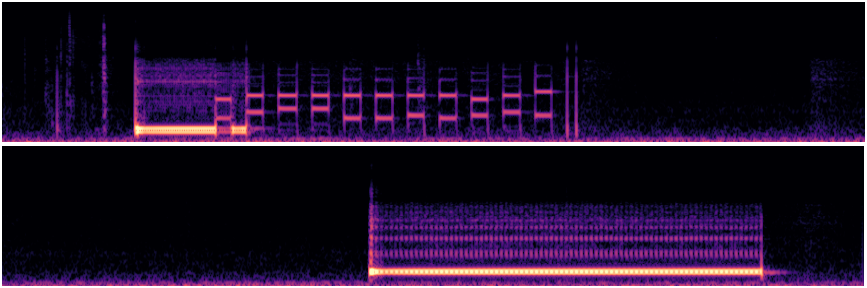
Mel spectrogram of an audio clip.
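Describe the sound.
Touch-tone dialing of a toll-free number: a quick run of many short dual-tone beeps, then after a pause a single steady tone lasting about two seconds, over faint background hum.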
